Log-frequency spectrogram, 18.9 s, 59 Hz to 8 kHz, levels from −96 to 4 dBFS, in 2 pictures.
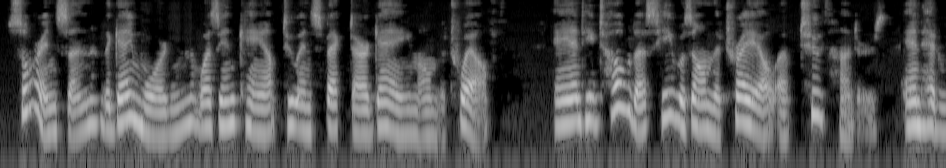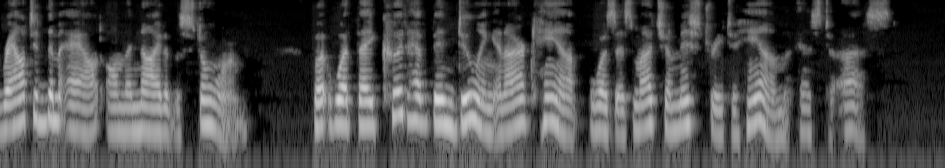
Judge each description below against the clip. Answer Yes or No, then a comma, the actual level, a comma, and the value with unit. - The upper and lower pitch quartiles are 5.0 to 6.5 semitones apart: No, average, 4.3 semitones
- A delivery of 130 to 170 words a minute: No, average, 180 wpm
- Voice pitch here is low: No, high, 195 Hz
